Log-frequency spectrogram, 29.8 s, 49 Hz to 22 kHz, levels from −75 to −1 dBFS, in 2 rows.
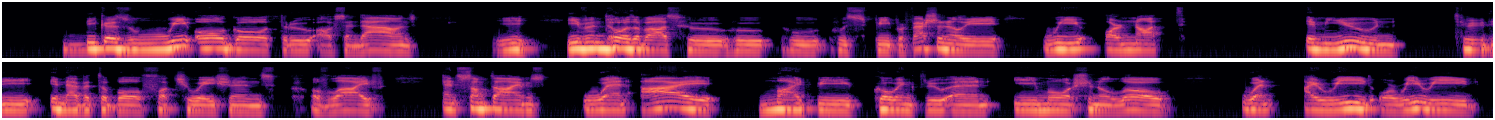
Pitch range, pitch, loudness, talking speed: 100-125 Hz, 115 Hz, -22 LUFS, 90 wpm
